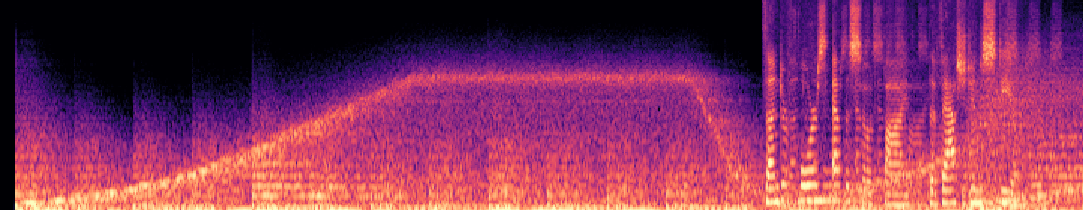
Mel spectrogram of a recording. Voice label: Narration; Technosoft Game Music Collection Vol. 10; Prologue of Thunder Force V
